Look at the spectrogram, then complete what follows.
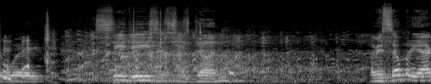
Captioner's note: audience laughing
